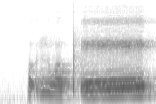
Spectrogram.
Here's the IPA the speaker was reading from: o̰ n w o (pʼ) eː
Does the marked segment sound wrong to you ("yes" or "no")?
no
